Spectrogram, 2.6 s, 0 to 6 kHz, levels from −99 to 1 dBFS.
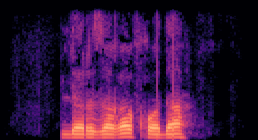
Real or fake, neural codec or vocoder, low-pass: real; none; 5.4 kHz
